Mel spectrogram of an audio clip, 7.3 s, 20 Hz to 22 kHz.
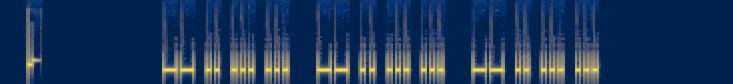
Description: Morse code, heard as a keyed tone, about 28 wpm, 700 Hz. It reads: MISS MISS MISS
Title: Top 500 Words Repeated 28wpm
